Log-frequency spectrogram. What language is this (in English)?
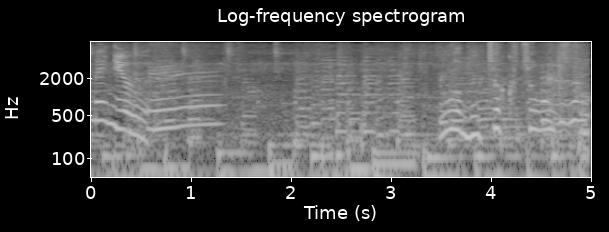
Japanese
